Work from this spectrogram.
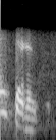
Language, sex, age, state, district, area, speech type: Bengali, female, 30-45, West Bengal, Purba Medinipur, rural, conversation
